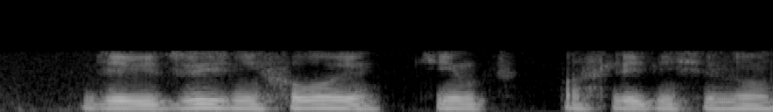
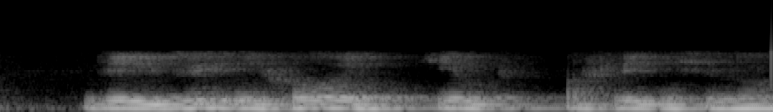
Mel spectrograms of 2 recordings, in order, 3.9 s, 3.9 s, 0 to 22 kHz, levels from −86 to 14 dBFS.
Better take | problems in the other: first | room echo; dies away in 0.9 s

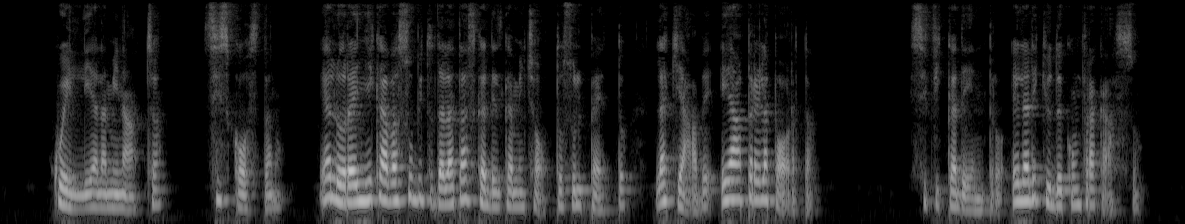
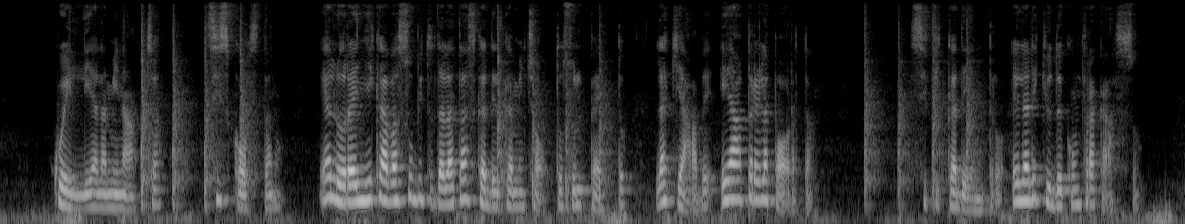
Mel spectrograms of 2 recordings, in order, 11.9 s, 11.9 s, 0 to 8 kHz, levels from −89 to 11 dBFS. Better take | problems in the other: first | background sound (Fixed-wing aircraft, airplane + Hammer); 18 dB below the speech

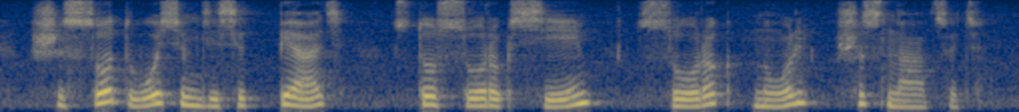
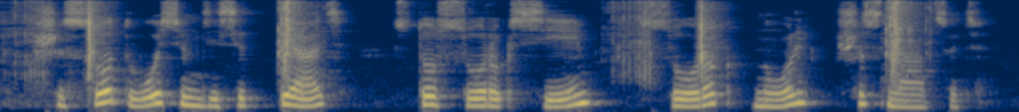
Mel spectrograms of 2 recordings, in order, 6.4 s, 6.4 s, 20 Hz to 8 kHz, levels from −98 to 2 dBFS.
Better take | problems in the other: first | noise reduction (classical method log-MMSE)

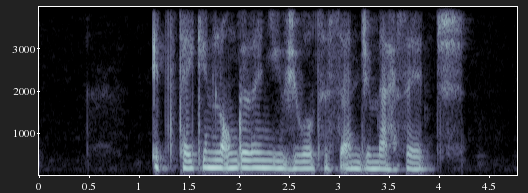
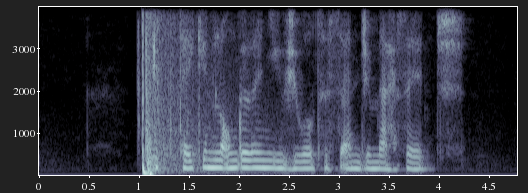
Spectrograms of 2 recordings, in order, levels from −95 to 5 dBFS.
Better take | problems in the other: first | background sound (Explosion); 5 dB below the speech

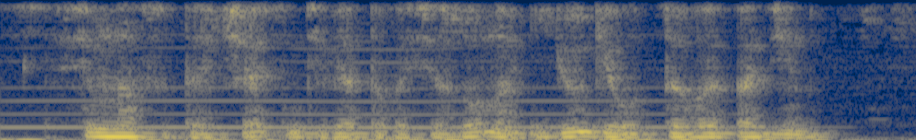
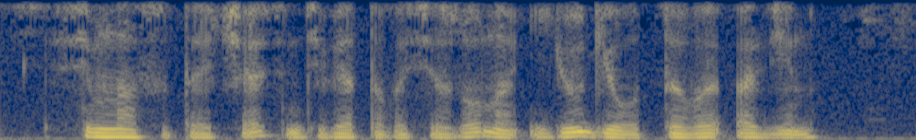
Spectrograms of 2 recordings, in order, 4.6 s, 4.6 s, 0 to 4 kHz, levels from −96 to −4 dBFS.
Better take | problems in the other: second | background sound (Wind instrument, woodwind instrument); 18 dB below the speech // room echo; dies away in 0.3 s

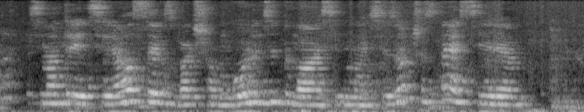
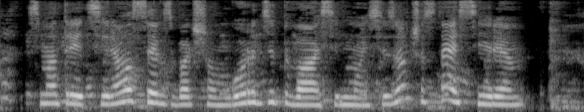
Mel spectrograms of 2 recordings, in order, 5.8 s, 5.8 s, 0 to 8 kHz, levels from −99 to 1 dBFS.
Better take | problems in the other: second | background sound (Crumpling, crinkling); 19 dB below the speech // room echo; dies away in 0.3 s

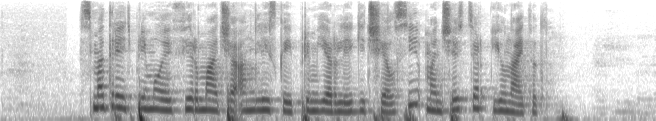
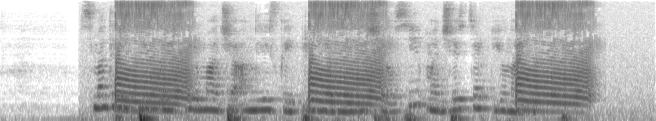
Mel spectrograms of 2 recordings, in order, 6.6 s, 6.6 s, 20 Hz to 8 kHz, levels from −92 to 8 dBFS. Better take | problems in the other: first | background sound (Fart); 1 dB above the speech // room echo; dies away in 0.3 s

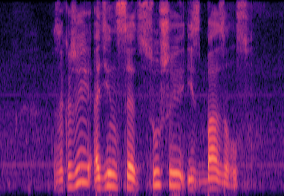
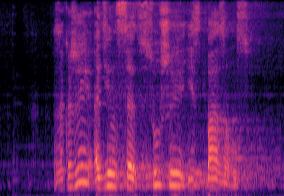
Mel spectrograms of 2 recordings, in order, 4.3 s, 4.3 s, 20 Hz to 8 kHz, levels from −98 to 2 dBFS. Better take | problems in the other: first | noise reduction (neural separator model SepFormer DNS4)

